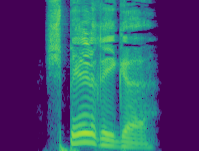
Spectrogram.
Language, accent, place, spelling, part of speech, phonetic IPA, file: German, Germany, Berlin, spillrige, adjective, [ˈʃpɪlʁɪɡə], De-spillrige.ogg
- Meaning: inflection of spillrig: 1. strong/mixed nominative/accusative feminine singular 2. strong nominative/accusative plural 3. weak nominative all-gender singular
